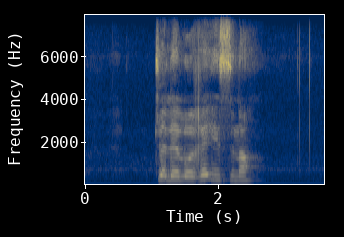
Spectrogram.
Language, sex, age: Northern Sotho, male, 24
